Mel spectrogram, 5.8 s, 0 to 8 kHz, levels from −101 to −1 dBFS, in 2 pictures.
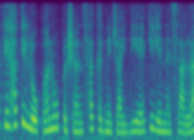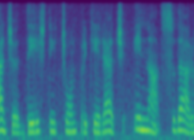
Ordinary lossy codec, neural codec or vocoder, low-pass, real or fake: none; codec, 16 kHz in and 24 kHz out, 0.6 kbps, FocalCodec, streaming, 4096 codes; 7.2 kHz; fake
